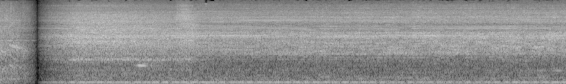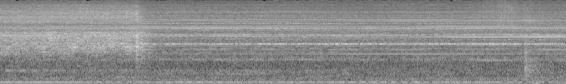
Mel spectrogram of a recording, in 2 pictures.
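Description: Omneo Premium double-deck electric train at the platform: a steady low hum and rumble, with a thin high whine setting in about nine seconds in as the train pulls away. The sound drops out briefly just after the start.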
